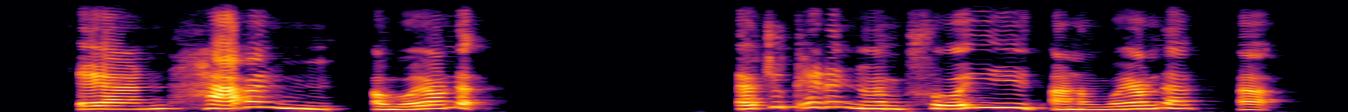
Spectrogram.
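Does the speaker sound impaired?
Yes: deaf, cochlear implant user; hearing aid ages one to 33, cannot use phone.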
